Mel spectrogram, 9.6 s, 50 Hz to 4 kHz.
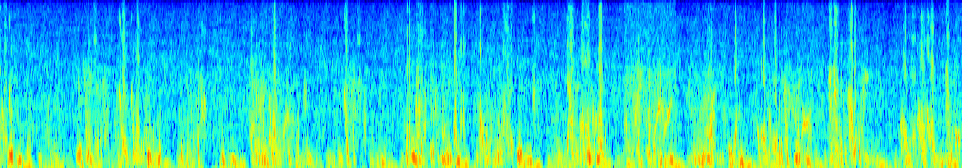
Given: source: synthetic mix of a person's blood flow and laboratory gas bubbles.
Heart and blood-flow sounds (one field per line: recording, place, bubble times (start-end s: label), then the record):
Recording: Doppler ultrasound of blood flow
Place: precordium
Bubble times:
0.00-0.18 s: bubbles
0.26-0.34 s: bubbles
0.77-1.09 s: bubbles
1.16-1.64 s: bubbles
1.78-2.07 s: bubbles
2.20-2.28 s: bubbles
2.48-3.01 s: bubbles
3.04-3.08 s: bubbles
3.43-3.68 s: bubbles
4.03-4.68 s: bubbles
4.76-5.16 s: bubbles
5.32-5.37 s: bubbles
5.65-6.10 s: bubbles
6.23-6.76 s: bubbles
6.86-7.43 s: bubbles
7.55-8.15 s: bubbles
8.28-8.70 s: bubbles
8.98-9.38 s: bubbles
9.45-9.63 s: bubbles
From the record:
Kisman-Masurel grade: 242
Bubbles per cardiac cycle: several, 3 to 8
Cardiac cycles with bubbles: 100%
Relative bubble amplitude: moderate (0.250 to 0.450)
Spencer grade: 3 (all of the cardiac periods contain showers or single bubble signals, but not dominating or overriding the cardiac motion signals)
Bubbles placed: anywhere in the cardiac cycle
